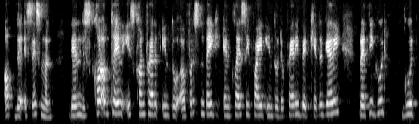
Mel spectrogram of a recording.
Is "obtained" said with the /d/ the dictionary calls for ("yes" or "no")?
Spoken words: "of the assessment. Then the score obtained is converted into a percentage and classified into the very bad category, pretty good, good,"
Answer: no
